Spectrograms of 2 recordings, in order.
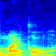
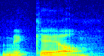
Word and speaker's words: Michael: their names for instance I don't say Archangel Michael I say Archangel McHale I call in the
